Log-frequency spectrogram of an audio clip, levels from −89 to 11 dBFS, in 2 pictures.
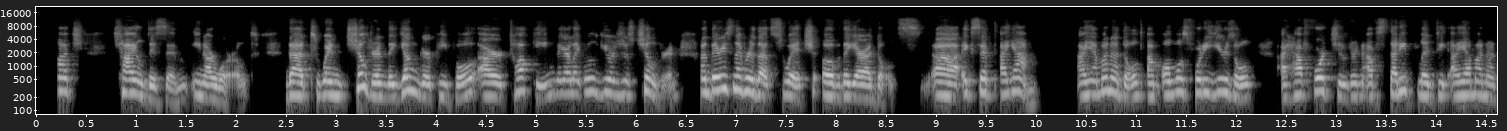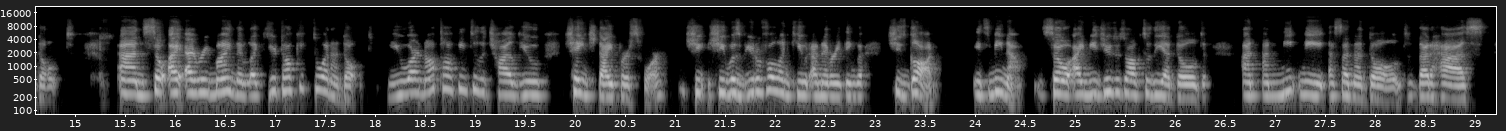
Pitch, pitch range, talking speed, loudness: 230 Hz, 205-260 Hz, 225 wpm, -24 LUFS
